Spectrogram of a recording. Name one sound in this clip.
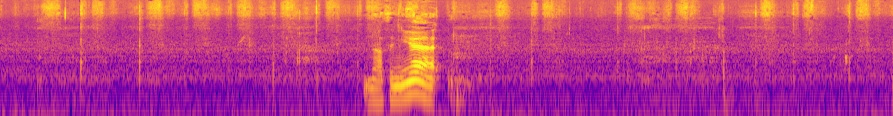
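Trading cards rustle and slide as they are flipped through by hand.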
